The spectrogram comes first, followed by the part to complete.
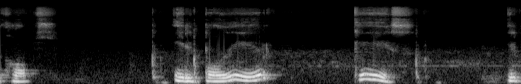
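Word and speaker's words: Hobbes: En el caso de Jobs, ¿no? Así se pronuncia, Jobs.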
